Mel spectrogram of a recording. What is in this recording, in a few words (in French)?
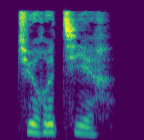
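"tu retires", French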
